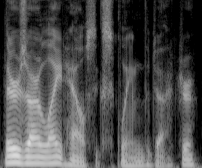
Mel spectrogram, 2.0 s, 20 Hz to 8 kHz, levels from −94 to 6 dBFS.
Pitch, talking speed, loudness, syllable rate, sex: 90 Hz, 180 wpm, -19 LUFS, 6.4 syllables/s, male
